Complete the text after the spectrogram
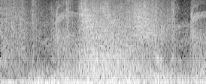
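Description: A plasma bolt bursts with a crackling blast close by.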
